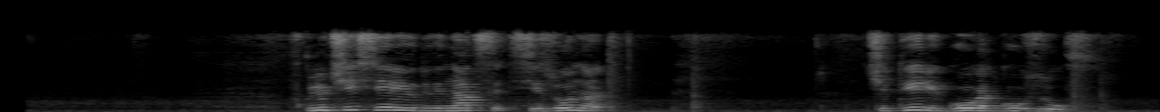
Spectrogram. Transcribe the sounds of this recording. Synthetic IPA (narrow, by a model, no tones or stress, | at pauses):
fklʲut͡ɕisʲeɾʲɪjʊd̪vʲɪnat̪sɨtʲsʲɪzonə | t͡ɕɪt̪ɨɾʲɪɡoɾəd̪ɡuzuf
